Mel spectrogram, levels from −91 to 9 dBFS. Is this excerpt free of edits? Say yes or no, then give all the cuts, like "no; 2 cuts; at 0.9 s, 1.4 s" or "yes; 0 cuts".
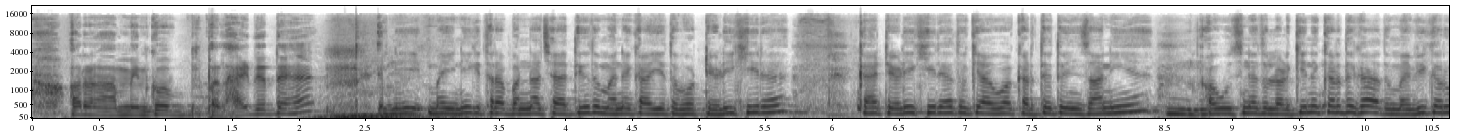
no; 1 cut; at 2.6 s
